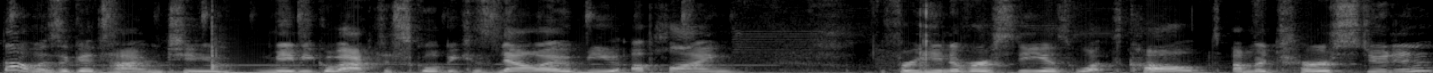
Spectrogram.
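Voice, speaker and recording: A woman with a Canadian accent at a medium pitch, fairly quick pace and fairly even intonation, with music in the background. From Ontario, Canada (small town near Toronto). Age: 30s. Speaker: game streamer. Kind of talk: casual chat.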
